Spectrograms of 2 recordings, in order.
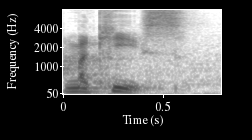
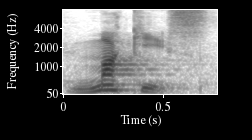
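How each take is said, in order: First: The stress is on the second syllable. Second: The stress is on the first syllable. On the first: The speaker calls it wrong. "not Makis" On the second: The speaker calls it right. "You you emphasize the ma"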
